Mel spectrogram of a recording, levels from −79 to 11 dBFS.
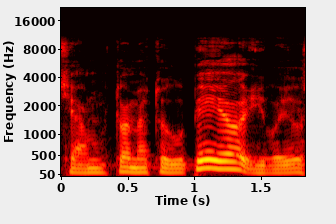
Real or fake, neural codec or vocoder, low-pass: real; none; 10.8 kHz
